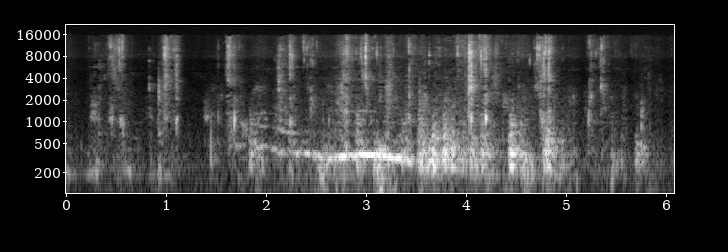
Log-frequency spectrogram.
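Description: Two people chewing Maggi instant noodles eaten by hand, with wet mouth smacks and short clicks throughout. A long low hum bends up and down in the middle for about two seconds.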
